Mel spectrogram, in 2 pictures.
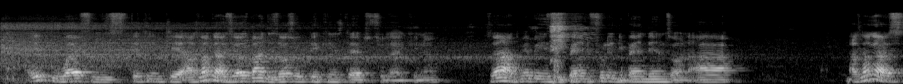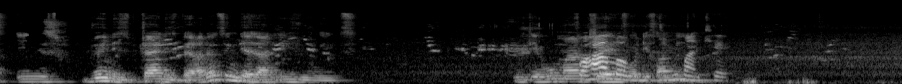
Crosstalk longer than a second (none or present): present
